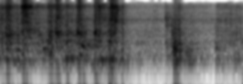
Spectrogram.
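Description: Mini sumo robot's small electric drive motors running as it drives around the ring, with a rapid, irregular clatter of knocks and a brief lull near the end broken by one sharp knock.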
